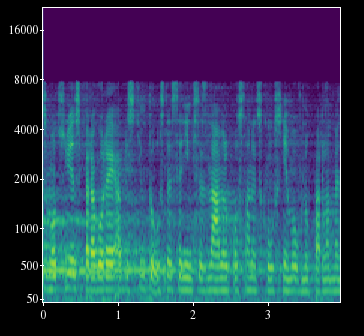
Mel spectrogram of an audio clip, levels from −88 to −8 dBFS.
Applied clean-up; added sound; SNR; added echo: none; Chink, clink; 9 dB; reverberation time 0.8 s.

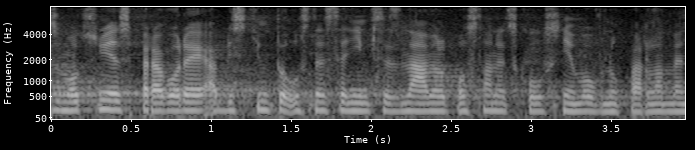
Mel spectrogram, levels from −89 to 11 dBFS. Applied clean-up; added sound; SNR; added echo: none; none; none; none.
